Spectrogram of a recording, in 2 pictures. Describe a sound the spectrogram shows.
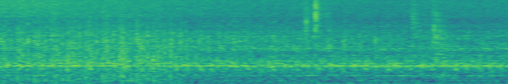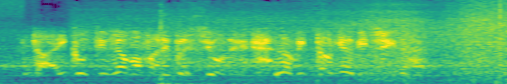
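A tracked armoured vehicle's engine rumbles low and steady.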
